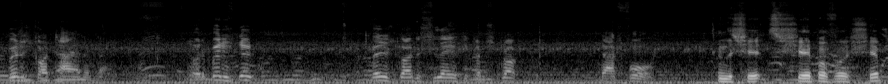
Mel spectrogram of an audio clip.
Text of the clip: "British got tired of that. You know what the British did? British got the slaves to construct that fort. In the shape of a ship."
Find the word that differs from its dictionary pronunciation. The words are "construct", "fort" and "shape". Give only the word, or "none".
fort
